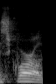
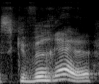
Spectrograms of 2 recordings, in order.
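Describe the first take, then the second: First: It is said with native English pronunciation. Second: It is said with a German accent. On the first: "most Germans for some reason cannot say squirrel" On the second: "They say squirrel"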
